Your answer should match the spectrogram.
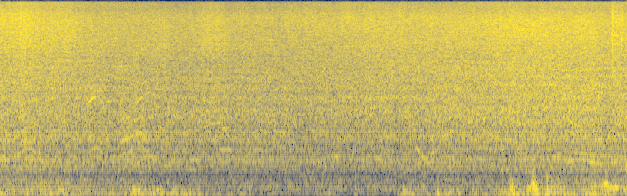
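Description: Small ocean waves breaking on a beach, with wind rumbling on the microphone. Faint voices can be heard in the first couple of seconds.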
